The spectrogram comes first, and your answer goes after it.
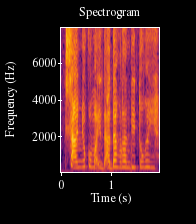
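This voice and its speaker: Young female captive, high voice, bright, anxious, pleading, radio drama, music behind. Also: steady tone, fairly quick, no room sound. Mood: pleading, weary. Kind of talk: Ilocano radio drama acting.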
